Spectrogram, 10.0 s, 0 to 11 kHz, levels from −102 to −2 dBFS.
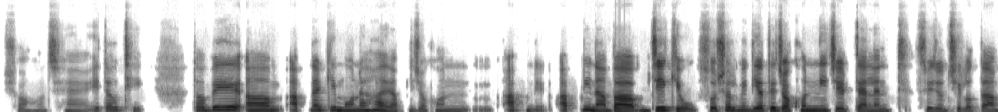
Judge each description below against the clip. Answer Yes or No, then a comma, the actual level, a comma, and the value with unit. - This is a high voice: Yes, high, 220 Hz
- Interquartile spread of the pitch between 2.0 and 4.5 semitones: Yes, average, 2.9 semitones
